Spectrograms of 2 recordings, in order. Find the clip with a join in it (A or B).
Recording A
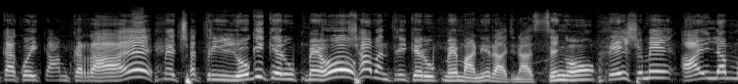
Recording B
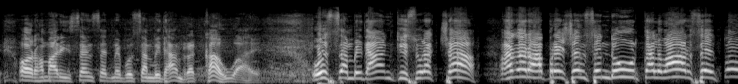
A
